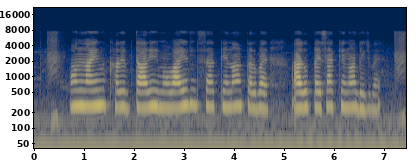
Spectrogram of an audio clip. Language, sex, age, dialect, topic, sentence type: Maithili, female, 56-60, Angika, banking, question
